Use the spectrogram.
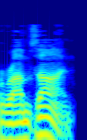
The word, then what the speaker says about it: Ramzan: In the Persian language, the Arabic letter is pronounced as z. The Muslim communities in some countries with historical Persian influence, such as Afghanistan, Azerbaijan, Iran, India, Pakistan and Turkey, use the word Ramazan or Ramzan.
